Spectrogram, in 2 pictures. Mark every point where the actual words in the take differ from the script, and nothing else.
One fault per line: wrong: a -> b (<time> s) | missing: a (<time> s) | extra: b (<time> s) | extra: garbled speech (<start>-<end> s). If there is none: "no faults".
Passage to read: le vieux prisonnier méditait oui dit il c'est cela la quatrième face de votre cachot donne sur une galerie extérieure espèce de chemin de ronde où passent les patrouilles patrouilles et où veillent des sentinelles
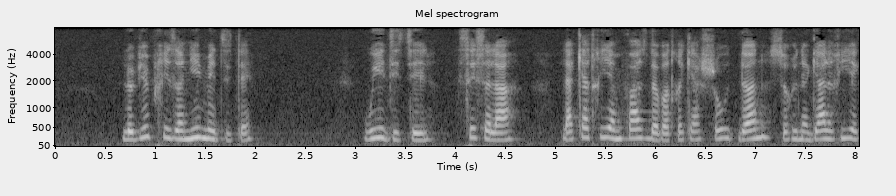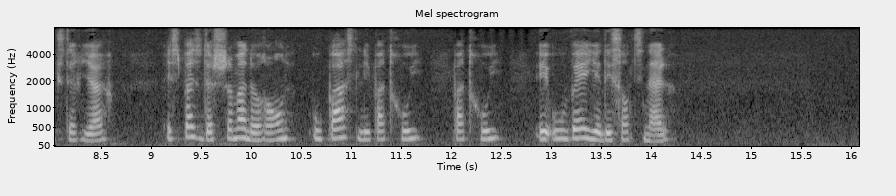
no faults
